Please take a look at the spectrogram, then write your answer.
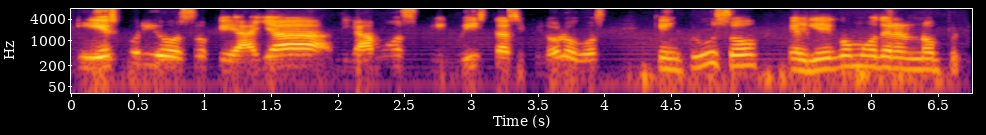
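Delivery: ordinary delivery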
